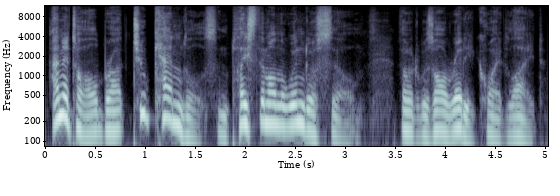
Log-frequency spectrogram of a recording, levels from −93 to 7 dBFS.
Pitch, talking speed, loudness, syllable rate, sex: 140 Hz, 205 wpm, -17 LUFS, 6.0 syllables/s, male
